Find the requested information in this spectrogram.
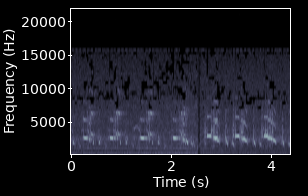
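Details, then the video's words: Grey francolins on high rocks in early morning, October 2022, with two groups calling loudly to challenge each other over territory, give sharp, ringing notes a little under twice a second, some with a quick upward slur, over a low background rumble. "GREY FRANCOLINS Loud sounds | Teetar birds FIGHTING Sounds"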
